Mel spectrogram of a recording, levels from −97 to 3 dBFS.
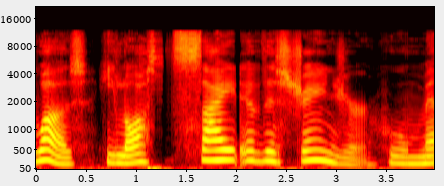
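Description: At 1.0 s the speech abruptly slows to about 0.55 times its pace and stays slow to the end. The pitch does not drop. This time-stretched section drags. Software likely lengthened the audio by repeating short pieces.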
